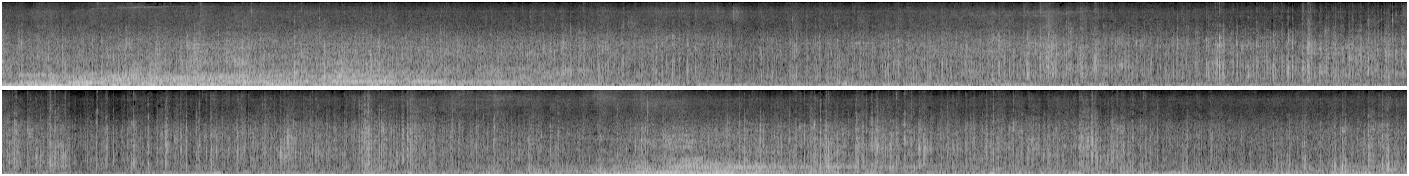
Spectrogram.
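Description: Heavy rain pattering on an umbrella overhead, a dense steady hiss broken by many sharp individual drop hits. A low rumble swells at the start and again about twenty seconds in.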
